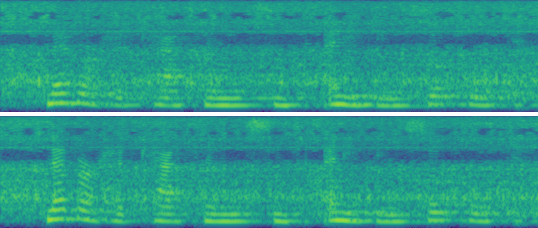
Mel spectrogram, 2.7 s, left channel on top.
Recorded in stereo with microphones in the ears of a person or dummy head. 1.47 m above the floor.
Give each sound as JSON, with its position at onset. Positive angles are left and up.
{"t": 0.2, "sound": "a woman speaking", "side_deg": -55, "distance_m": 1.6}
